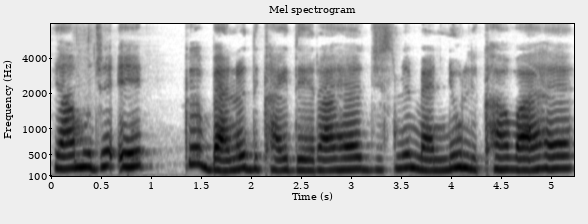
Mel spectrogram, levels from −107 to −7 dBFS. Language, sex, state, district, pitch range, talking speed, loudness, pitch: Hindi, female, Haryana, Charkhi Dadri, 215-255 Hz, 160 wpm, -15 LUFS, 230 Hz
